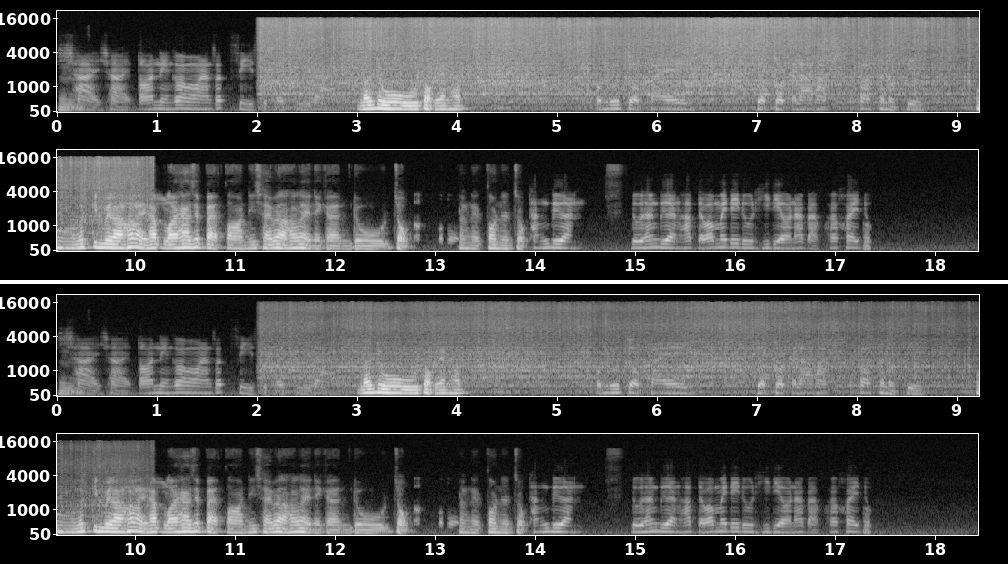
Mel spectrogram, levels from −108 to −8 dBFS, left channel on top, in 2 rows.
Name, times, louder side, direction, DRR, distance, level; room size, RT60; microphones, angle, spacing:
voice 1, 0.0-2.9 5.4-6.4 7.0-8.7 9.8-10.4 13.1-13.3 13.9-14.5 15.0-17.4, left 3 dB, 45° left, 6.0 m, -40 dB
sound 1, 2.0-10.2, left 12 dB, 65° left, 1.4 m, -31 dB
voice 2, 3.0-4.1 9.2-12.8 13.3-13.9 17.3-17.4, left 2 dB, 25° left, 0.4 m, -25 dB
head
